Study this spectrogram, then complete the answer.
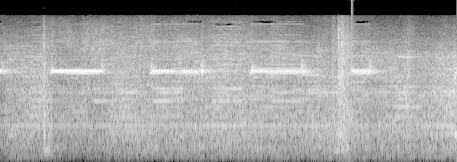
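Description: Sliding train doors close with a thud.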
